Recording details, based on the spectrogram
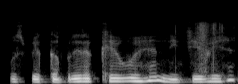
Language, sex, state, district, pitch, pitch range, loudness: Hindi, male, Bihar, Sitamarhi, 135 Hz, 120-145 Hz, -18 LUFS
